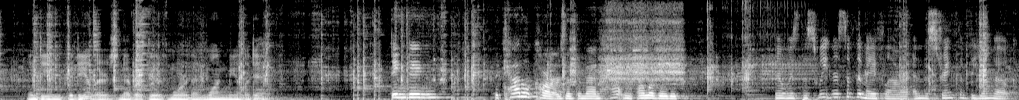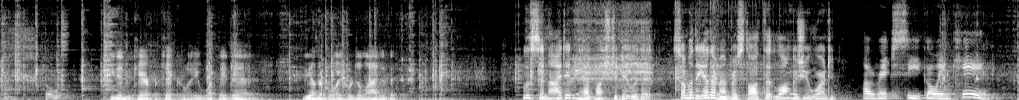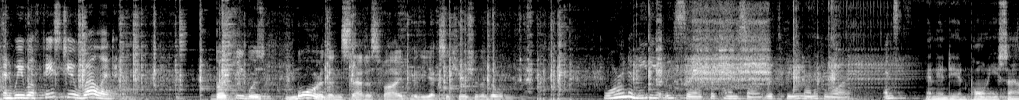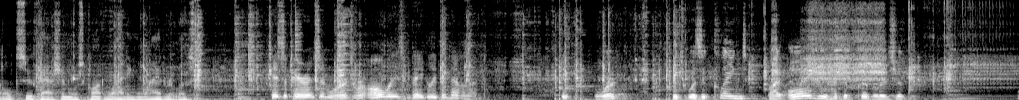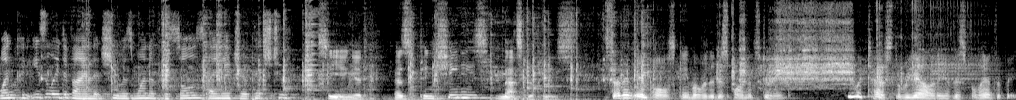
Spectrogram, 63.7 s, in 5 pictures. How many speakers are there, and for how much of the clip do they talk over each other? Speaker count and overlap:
10, no overlap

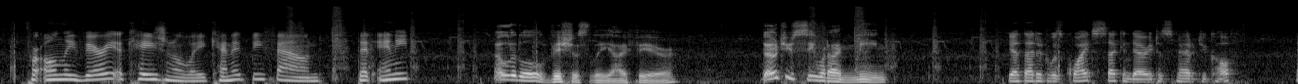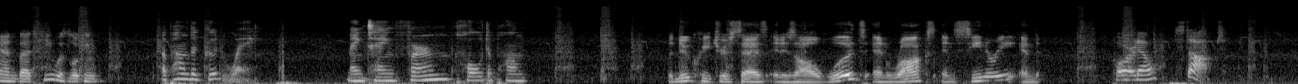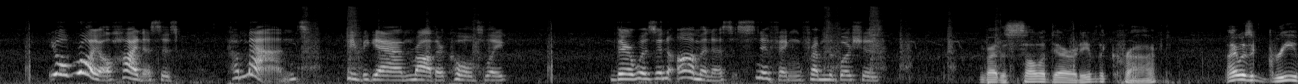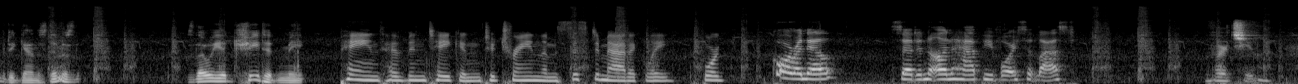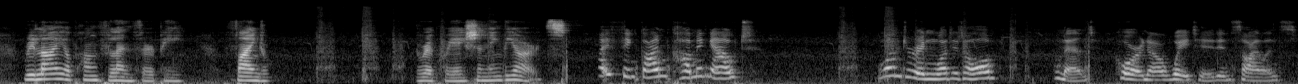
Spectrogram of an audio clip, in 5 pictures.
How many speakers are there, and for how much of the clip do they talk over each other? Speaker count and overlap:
6, no overlap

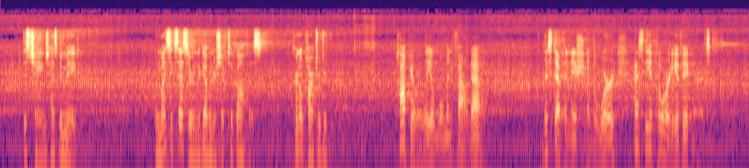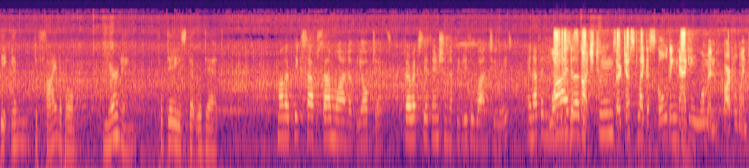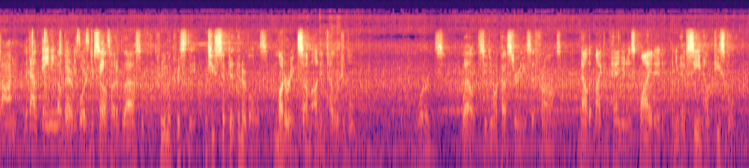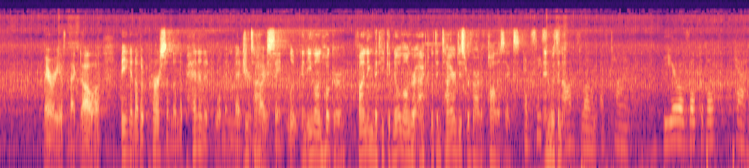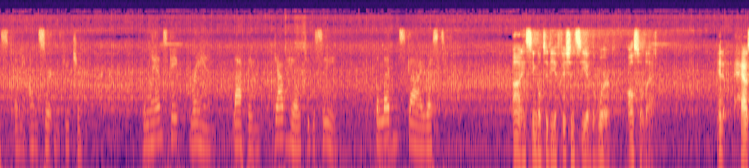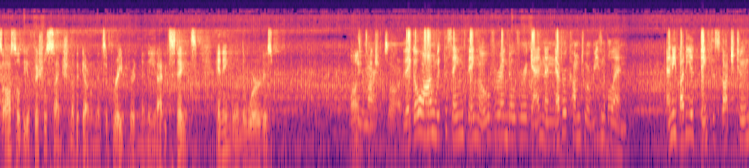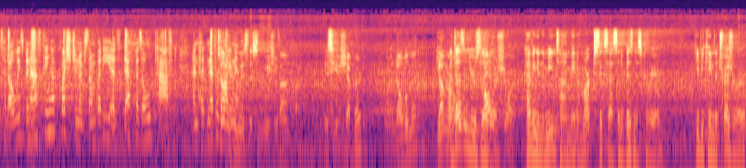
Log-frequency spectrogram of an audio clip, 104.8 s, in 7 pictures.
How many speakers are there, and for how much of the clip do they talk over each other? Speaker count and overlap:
6, about 7%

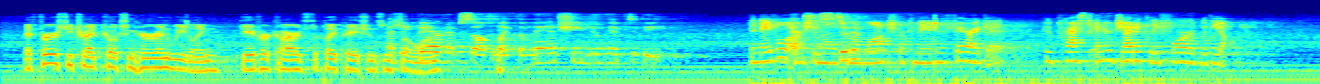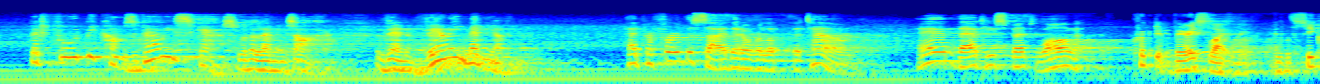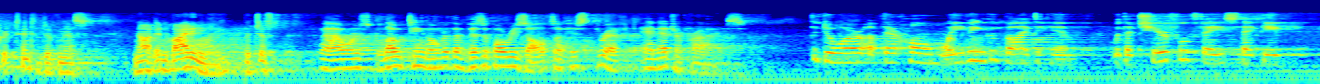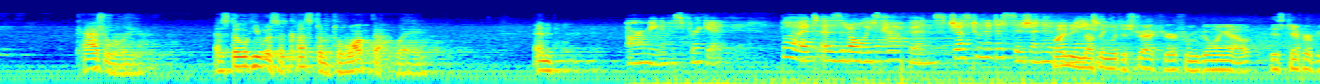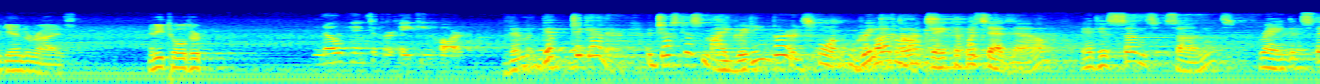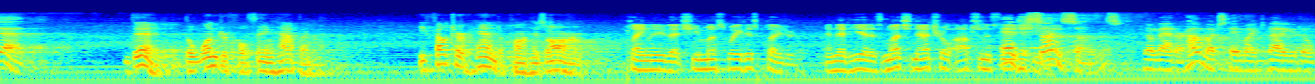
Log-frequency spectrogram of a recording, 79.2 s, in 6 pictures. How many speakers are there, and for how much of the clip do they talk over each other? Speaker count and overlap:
6, about 7%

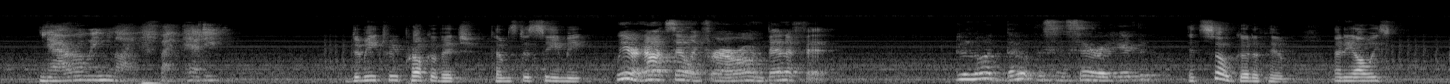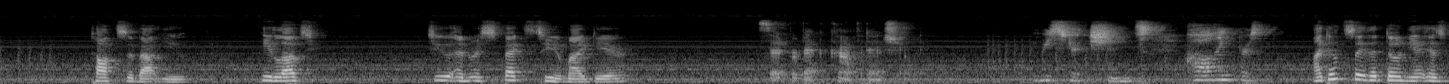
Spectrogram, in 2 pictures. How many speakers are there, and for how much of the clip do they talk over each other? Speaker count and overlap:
4, no overlap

